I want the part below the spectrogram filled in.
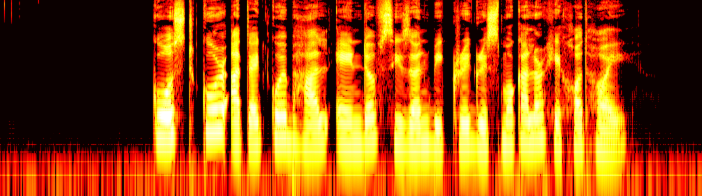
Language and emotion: Assamese, neutral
